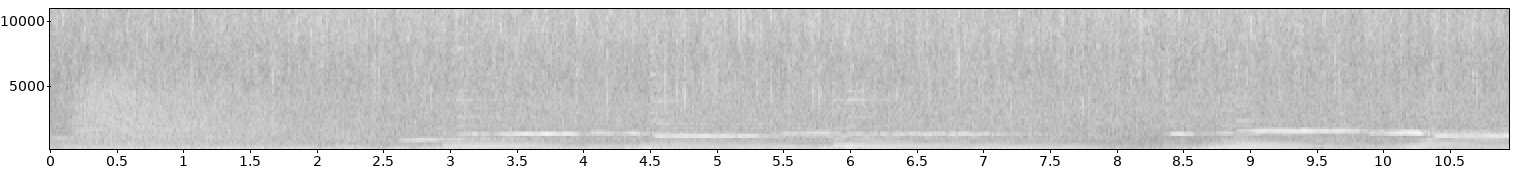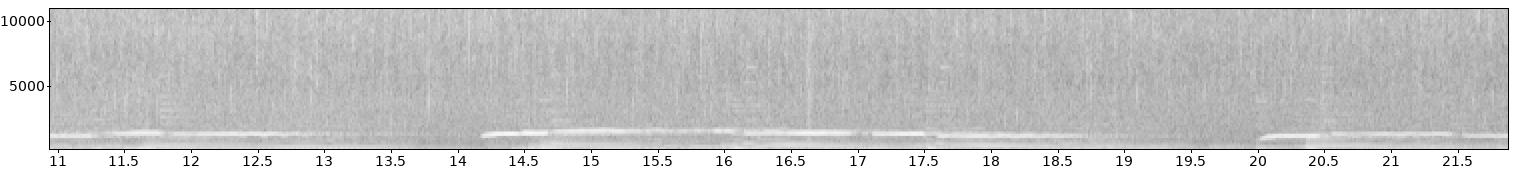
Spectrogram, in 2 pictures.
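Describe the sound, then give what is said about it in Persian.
Steady rain falls with a constant, even hiss throughout, while a melodic tune of sustained, gliding notes plays over it. No one speaks. “بارون چه کلیشه ای”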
